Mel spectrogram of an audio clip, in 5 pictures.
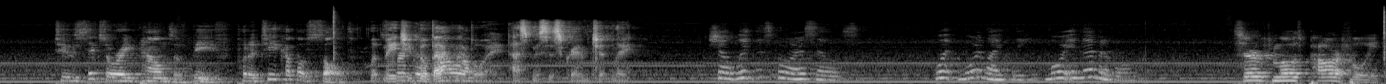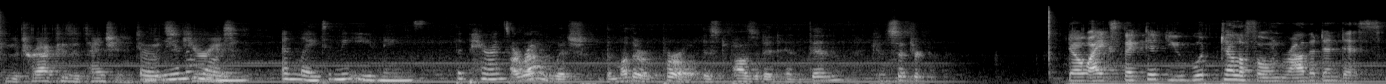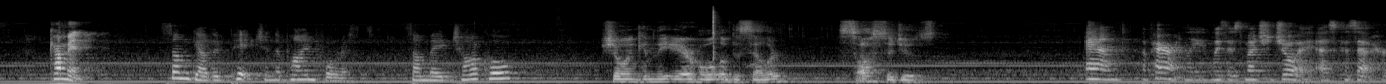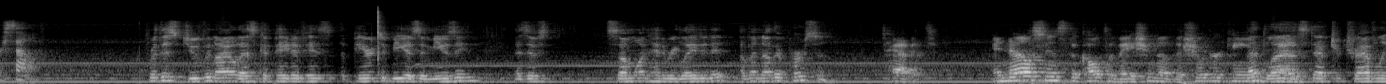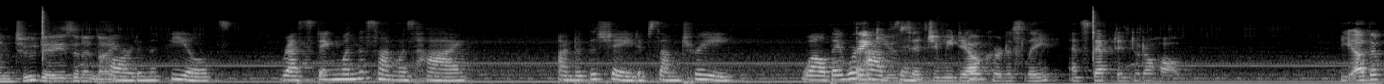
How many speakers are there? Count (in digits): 10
